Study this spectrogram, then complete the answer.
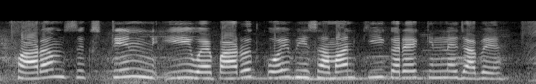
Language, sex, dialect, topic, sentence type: Magahi, female, Northeastern/Surjapuri, agriculture, question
